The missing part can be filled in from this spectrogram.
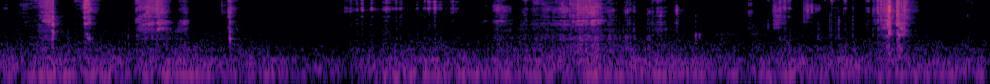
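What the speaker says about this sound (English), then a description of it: "I'm going to go ahead and trim it up and make sure, just like we did with the heart." Scissors snip paper while a Valentine's pop-up card is trimmed, a few crisp, close cuts spaced irregularly between quieter rustles of the paper, faint overall.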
